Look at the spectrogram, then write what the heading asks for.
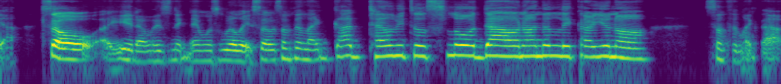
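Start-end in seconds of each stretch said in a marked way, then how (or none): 3.3-5.9 clumsy, bad put-on Jamaican accent. Retelling what he said, in a very bad jamaican accent. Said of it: "my very bad flashback to Jamaican accent".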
